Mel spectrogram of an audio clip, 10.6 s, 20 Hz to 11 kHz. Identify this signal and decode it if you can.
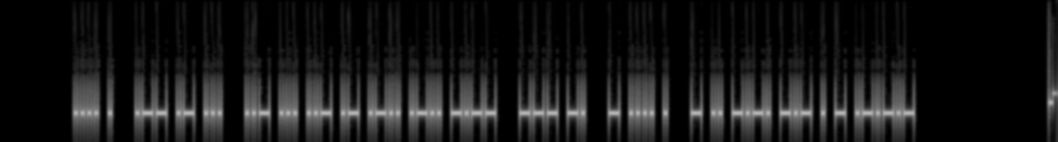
Morse code, heard as a keyed tone, about 34 wpm, 700 Hz. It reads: HE WAS USUALLY ON THE TICKET.
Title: Sentences from Top 1400 Words 35wpm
